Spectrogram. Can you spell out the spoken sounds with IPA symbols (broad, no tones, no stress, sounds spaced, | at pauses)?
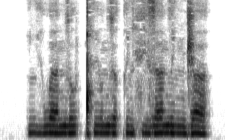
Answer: ʎ i̤ w ɜ n z u ǃʰ i u̯ n z ɵ k ə ʎ fʲ ɛ̤ z ɜ n z ə ʎ n d͡ʒ ɐ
